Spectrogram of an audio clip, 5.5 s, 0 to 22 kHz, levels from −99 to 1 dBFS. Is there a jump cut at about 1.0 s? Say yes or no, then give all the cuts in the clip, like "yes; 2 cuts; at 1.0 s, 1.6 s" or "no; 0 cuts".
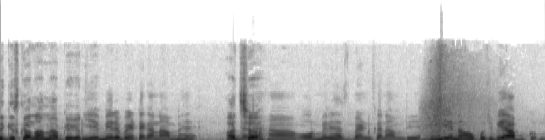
no; 1 cut; at 4.3 s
